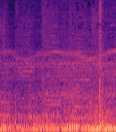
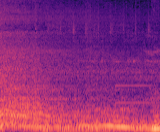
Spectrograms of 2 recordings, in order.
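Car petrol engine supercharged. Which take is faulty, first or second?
first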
